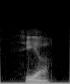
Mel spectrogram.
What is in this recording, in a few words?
So long, hungarian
